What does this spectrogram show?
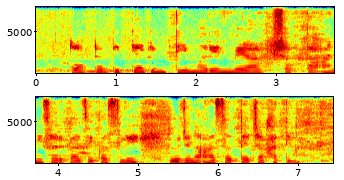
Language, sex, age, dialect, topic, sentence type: Marathi, female, 25-30, Southern Konkan, agriculture, question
